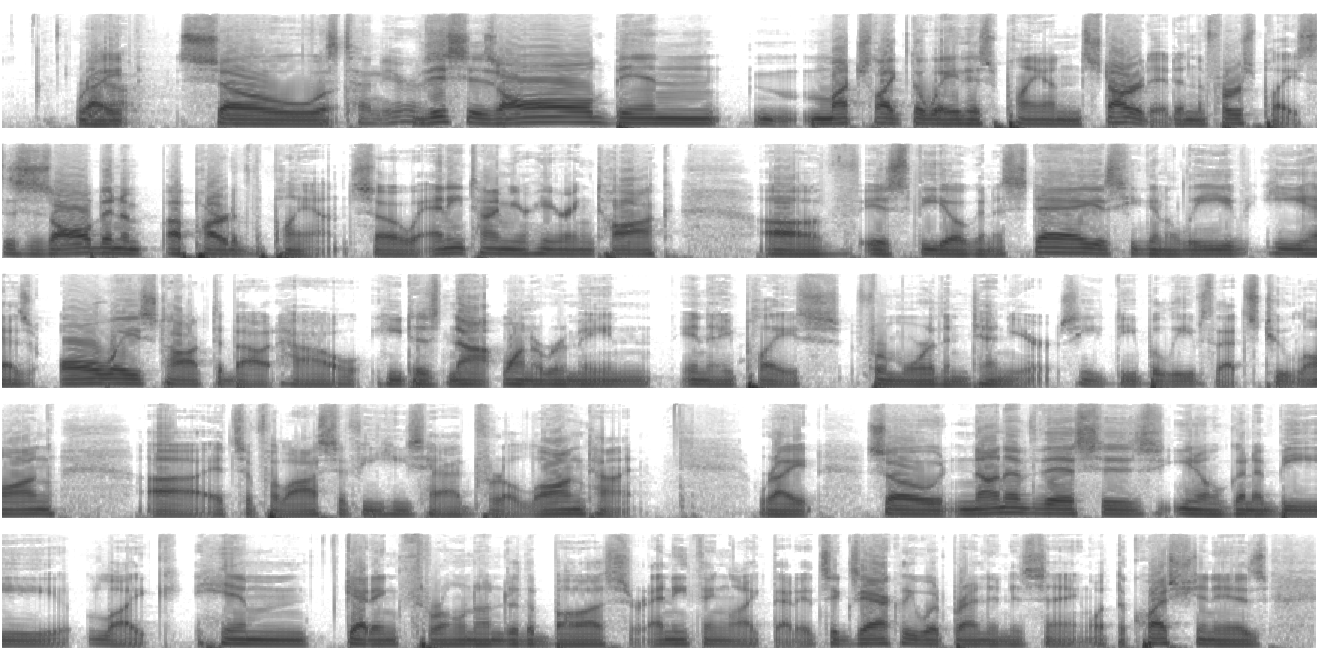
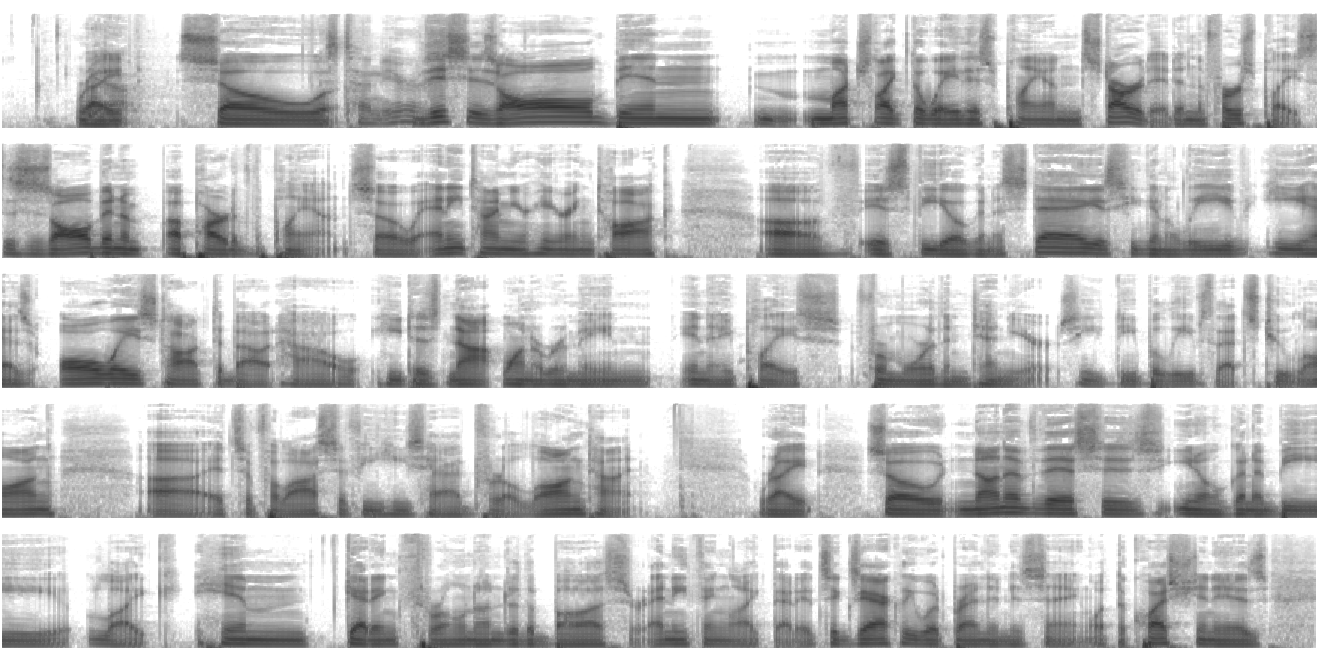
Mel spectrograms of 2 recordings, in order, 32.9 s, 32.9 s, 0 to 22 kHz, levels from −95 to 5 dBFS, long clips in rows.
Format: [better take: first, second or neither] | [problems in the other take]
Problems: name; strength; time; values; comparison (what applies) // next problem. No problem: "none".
second | distortion; slight; 4% of the sound clipped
